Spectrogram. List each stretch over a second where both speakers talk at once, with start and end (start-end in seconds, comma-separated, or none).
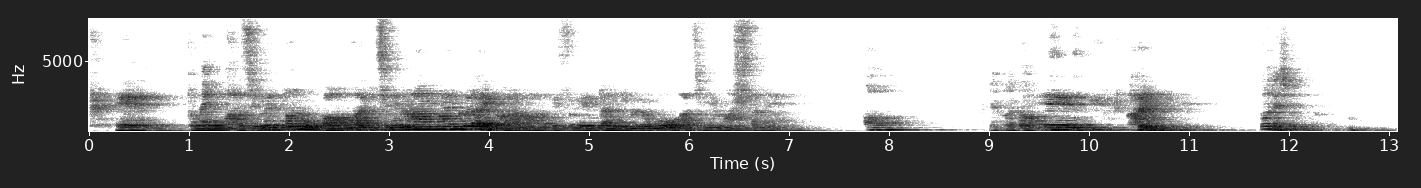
none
